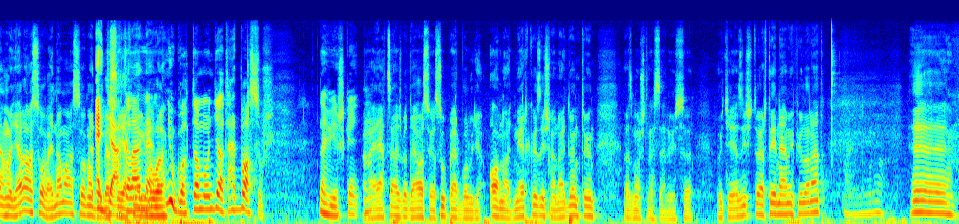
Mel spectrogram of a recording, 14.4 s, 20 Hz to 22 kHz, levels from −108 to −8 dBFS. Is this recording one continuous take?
no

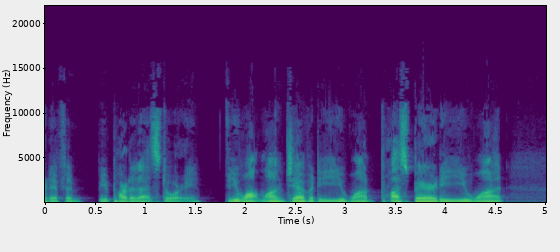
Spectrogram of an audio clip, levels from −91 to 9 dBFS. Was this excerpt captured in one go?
no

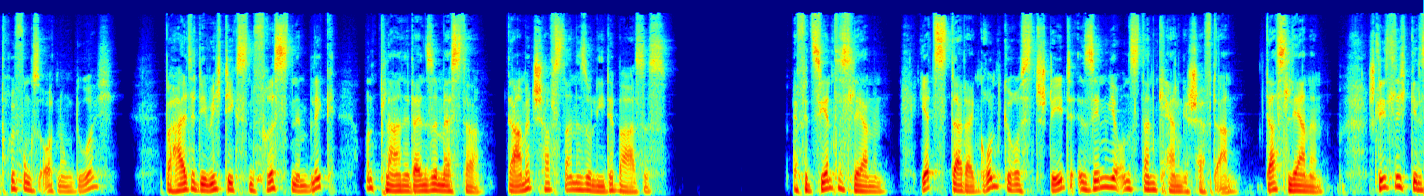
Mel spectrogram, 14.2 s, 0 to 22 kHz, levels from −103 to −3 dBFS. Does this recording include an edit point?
no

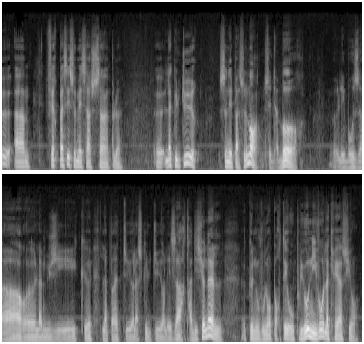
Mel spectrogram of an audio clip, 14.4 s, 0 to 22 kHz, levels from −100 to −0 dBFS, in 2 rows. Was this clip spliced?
no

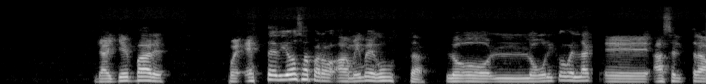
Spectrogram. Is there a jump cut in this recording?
yes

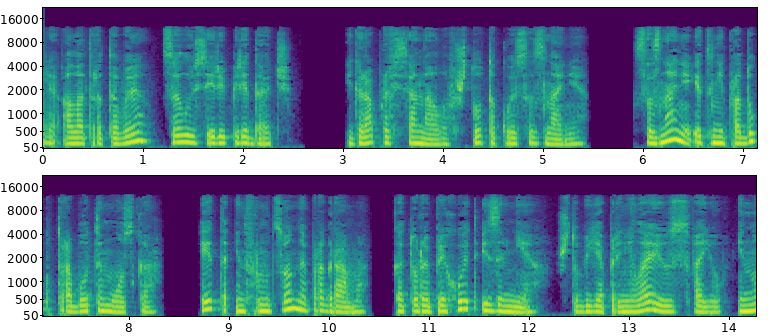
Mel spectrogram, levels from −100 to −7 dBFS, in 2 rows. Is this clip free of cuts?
no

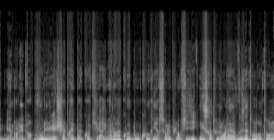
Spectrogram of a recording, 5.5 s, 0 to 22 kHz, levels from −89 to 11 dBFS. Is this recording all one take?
yes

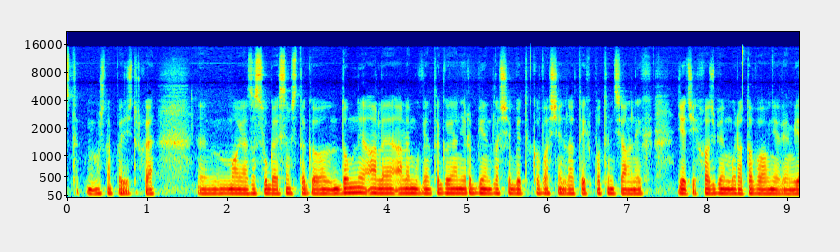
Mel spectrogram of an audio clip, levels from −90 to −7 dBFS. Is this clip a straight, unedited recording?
yes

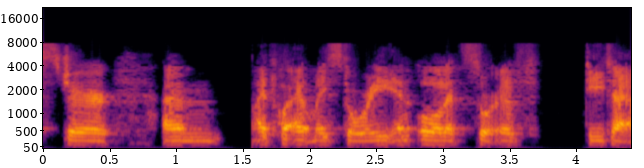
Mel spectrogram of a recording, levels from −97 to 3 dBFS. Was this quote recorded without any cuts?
no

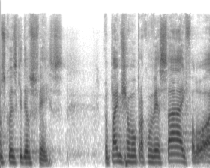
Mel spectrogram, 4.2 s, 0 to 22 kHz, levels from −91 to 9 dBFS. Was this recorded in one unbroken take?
no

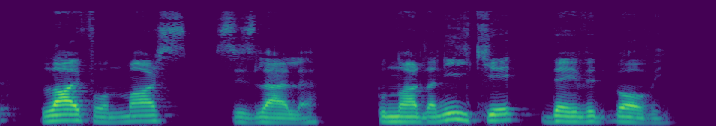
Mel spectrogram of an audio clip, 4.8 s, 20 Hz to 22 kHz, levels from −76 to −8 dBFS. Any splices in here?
yes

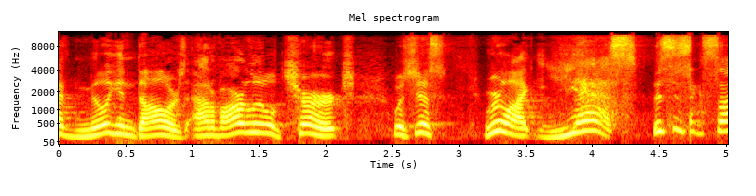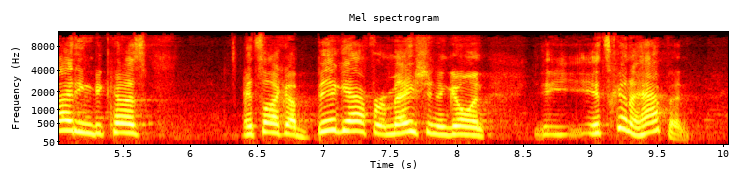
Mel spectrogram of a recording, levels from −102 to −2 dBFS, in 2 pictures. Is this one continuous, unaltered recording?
no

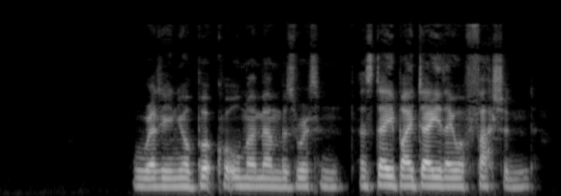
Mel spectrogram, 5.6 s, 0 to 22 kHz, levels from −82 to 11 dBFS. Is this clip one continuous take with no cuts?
no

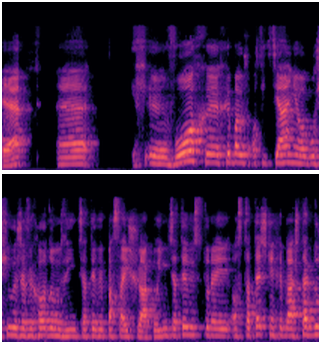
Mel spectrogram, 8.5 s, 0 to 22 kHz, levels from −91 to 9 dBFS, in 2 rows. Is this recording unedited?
yes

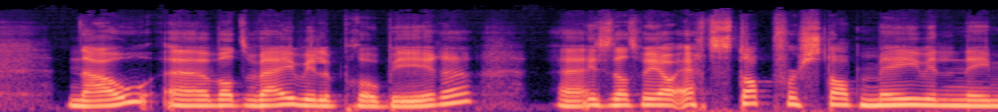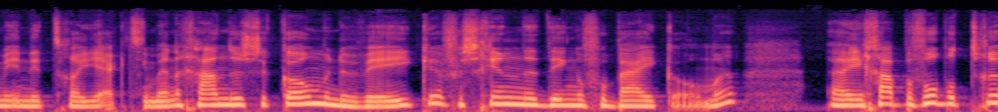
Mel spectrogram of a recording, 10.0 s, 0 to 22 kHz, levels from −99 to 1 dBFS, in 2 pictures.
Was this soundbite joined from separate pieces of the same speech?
yes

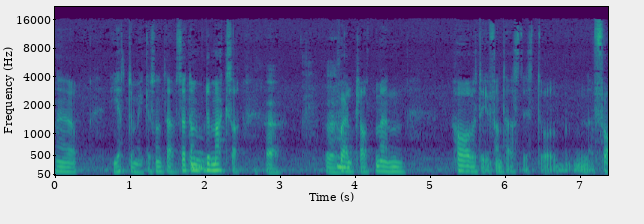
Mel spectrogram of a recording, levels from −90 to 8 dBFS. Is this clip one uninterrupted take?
no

